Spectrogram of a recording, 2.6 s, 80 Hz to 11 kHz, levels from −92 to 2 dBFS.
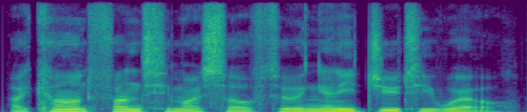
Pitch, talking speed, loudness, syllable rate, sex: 130 Hz, 180 wpm, -16 LUFS, 4.8 syllables/s, male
